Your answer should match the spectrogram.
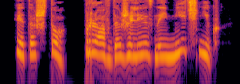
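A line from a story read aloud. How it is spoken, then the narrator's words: Shriek into ear. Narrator (Russian): провизжала она же мне в ухо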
